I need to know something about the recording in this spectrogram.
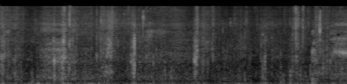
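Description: Footsteps on a loose rocky path: stones crunching and clicking underfoot in a handful of quiet, irregularly spaced steps.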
